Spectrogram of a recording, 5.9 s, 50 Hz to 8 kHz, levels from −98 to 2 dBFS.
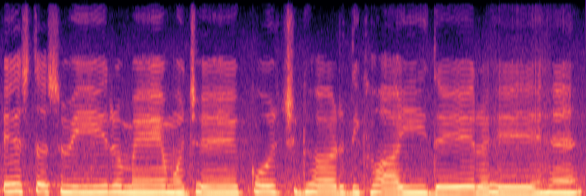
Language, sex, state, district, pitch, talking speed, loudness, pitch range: Hindi, female, Madhya Pradesh, Katni, 245 Hz, 100 wpm, -8 LUFS, 235-260 Hz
